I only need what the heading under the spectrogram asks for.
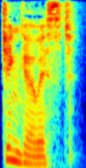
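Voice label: "jingoist", British English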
